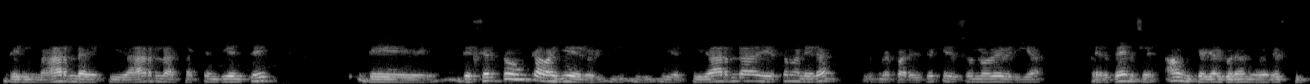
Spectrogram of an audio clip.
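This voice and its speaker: A man's voice: medium pitch, slightly rough, phone-quality sound. A man, a teacher leading an online class discussion, hesitant with many fillers and repetitions.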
